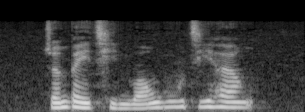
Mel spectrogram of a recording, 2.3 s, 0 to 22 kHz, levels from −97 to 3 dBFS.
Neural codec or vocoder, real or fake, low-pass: vocoder, 22.05 kHz, 80 mel bands, WaveNeXt; fake; 9.9 kHz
